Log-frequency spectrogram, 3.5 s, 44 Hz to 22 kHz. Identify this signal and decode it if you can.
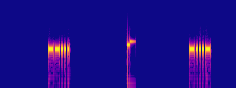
Morse code, heard as a keyed tone, about 50 wpm, 700 Hz. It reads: 7 <BT>
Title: Single Character (Letter:Number:Punctuation:Prosign) 50wpm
